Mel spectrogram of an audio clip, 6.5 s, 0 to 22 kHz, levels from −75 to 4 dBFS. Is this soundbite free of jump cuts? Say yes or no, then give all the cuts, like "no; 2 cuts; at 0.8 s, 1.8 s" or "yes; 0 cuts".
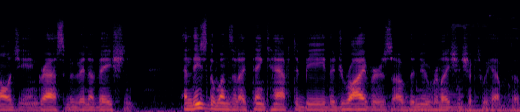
yes; 0 cuts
